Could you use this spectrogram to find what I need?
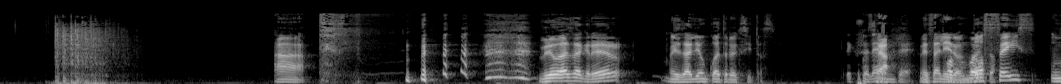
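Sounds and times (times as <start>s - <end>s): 
dice being rolled: 0.0s - 1.5s
speech: 2.8s - 3.2s, 4.0s - 4.5s, 5.4s - 7.8s, 8.4s - 10.6s
laughter: 3.2s - 5.1s.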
